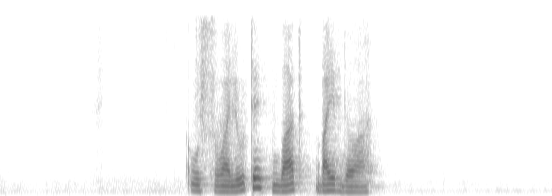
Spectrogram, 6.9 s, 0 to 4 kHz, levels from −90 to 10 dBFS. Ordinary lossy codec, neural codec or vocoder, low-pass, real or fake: AAC, 16 kbps; codec, 16 kHz, 0.5 kbps, FunCodec, trained on Chinese and English, 25 frames a second; 3.6 kHz; fake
